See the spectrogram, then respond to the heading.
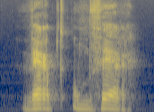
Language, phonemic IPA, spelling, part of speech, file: Dutch, /ˈwɛrᵊpt ɔmˈvɛr/, werpt omver, verb, Nl-werpt omver.ogg
- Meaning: inflection of omverwerpen: 1. second/third-person singular present indicative 2. plural imperative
